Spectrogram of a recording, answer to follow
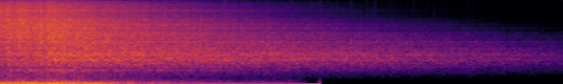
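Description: Outro effect of an electronic house track: a deep low rumble under a wash of white noise, both fading. About five seconds in the low end cuts off suddenly, leaving the noise to die away.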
